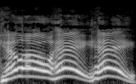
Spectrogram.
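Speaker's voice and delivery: put-on high-pitched, shrill hollering yell. Retelling yelling at a woman in a booth when the gate won't open: retelling a yell. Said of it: "I'm yelling at her".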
